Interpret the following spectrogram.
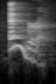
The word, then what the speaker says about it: Edinburgh: Um, Edinburgh. Edinburgh. Ed in Edinburg. It looks like Edinburg. And the quickest way to show that you are not from Europe is to say Edinburg. Edinburgh.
